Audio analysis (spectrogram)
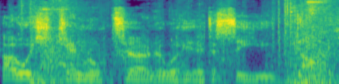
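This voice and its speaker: A man's voice: mid-range voice, normal speed, background noise, natural voice. A man voicing a vengeful, fanatical escaped prisoner turned assassin in a video game, speaking in a theatrical, declamatory way. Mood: cold, threatening. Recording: long hall reverb under loud music.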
